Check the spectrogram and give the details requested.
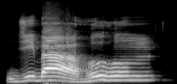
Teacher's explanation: اب ہا اور ہا دونوں حرف ہیں، دونوں ضعیف ہیں، تو آپ نے ان کو بڑی احتیاط سے ادا کرنا ہے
